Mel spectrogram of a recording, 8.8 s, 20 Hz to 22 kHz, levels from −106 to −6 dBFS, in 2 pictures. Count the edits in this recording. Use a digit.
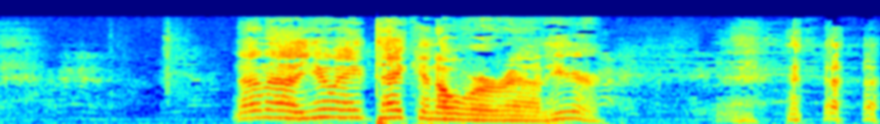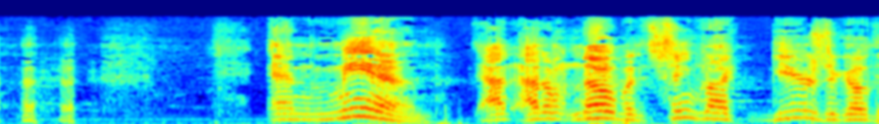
1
